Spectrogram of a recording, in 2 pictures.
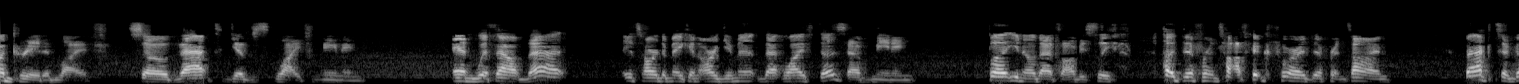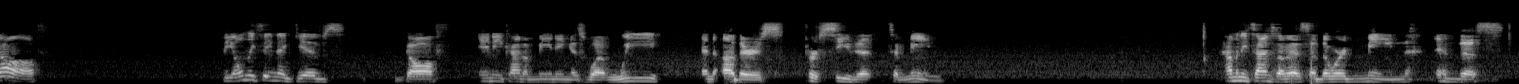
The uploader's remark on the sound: Pardon the horrendous sound quality. Sometimes you're just driving down the road with headphones.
